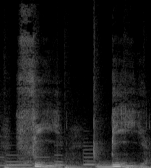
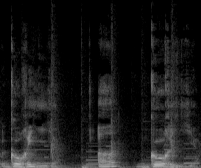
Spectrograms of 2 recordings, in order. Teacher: And it's pronounced y instead of le.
